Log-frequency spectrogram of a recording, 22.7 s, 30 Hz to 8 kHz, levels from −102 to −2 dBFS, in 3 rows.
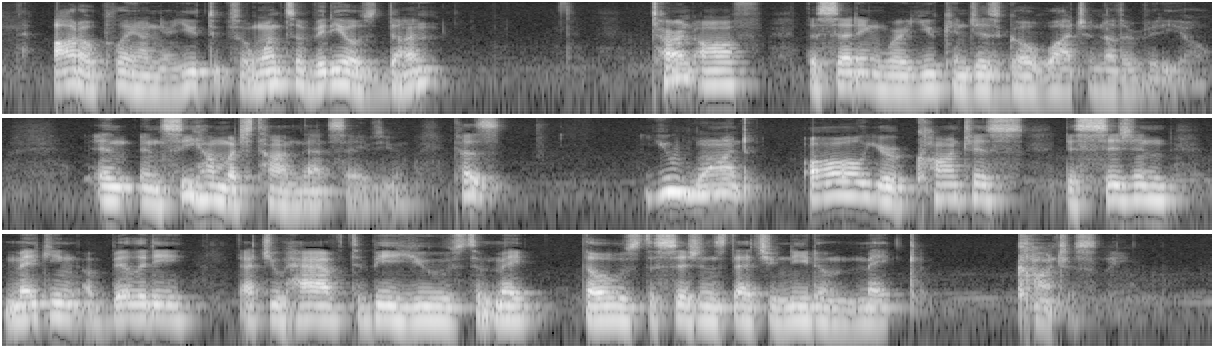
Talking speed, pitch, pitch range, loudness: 150 wpm, 115 Hz, 105-135 Hz, -19 LUFS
